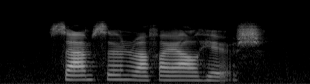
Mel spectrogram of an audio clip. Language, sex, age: English, female, 19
